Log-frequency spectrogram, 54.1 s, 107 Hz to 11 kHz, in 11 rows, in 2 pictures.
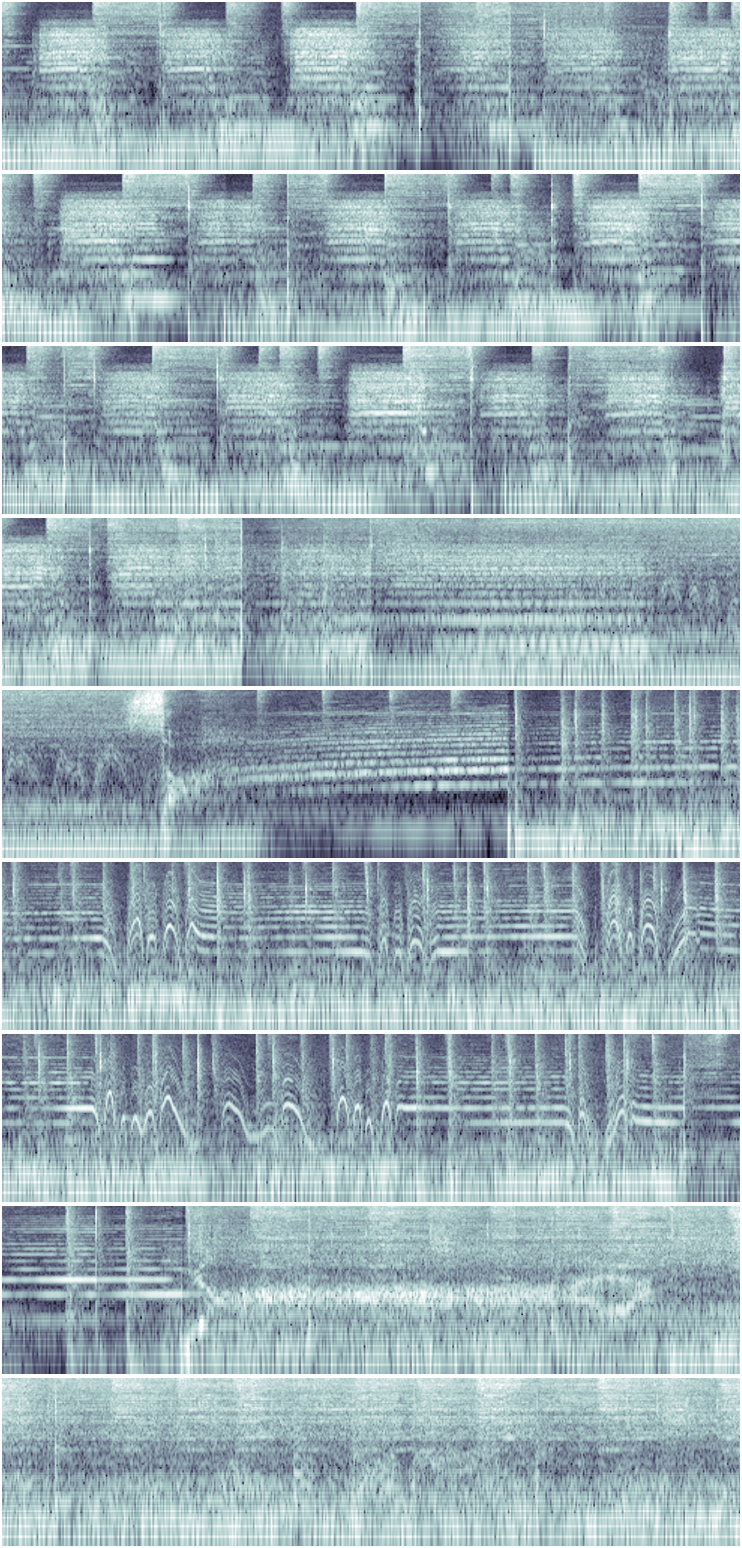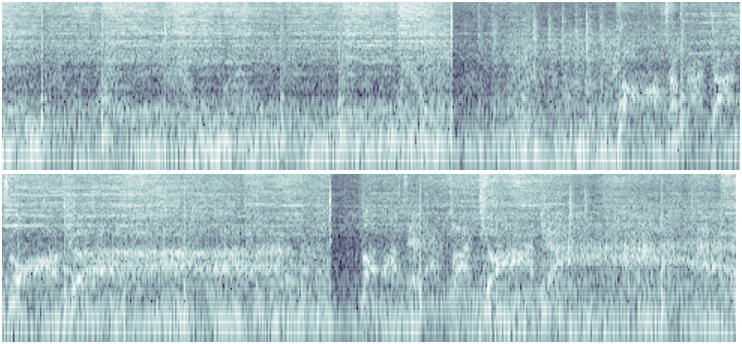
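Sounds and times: electric guitar bending notes: 0.0s - 54.0s
heavy rock band playing: 0.0s - 54.0s.

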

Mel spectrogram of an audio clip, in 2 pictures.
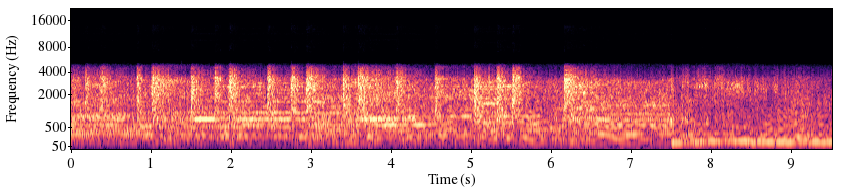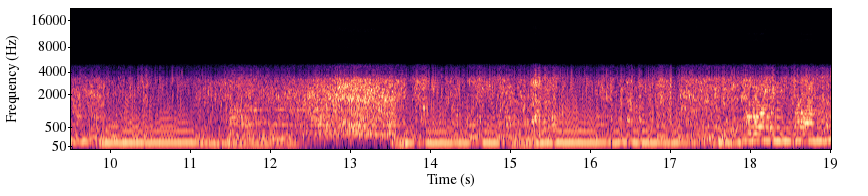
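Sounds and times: acoustic guitar: 0.0s - 19.0s.

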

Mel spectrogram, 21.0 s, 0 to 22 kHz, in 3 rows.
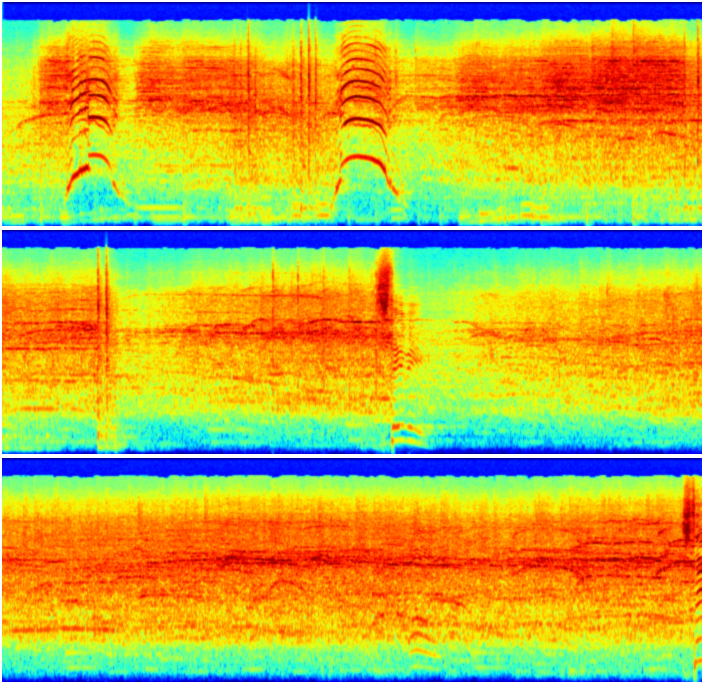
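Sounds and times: salsa band playing: 0.0s - 8.5s
loud rising-and-falling whoops: 0.0s - 10.8s, 11.5s - 21.0s
audience cheering: 0.0s - 21.0s.

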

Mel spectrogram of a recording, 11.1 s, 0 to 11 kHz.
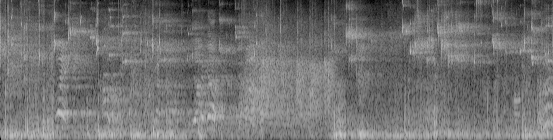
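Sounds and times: basketball bouncing on wooden floor: 0.0s - 1.1s, 1.7s - 4.1s
sneaker squeaks: 0.0s - 5.7s, 6.6s - 11.0s
players' voices: 0.9s - 6.9s.

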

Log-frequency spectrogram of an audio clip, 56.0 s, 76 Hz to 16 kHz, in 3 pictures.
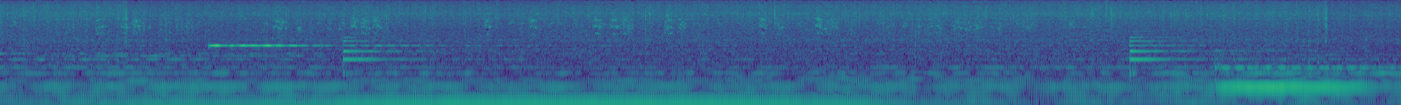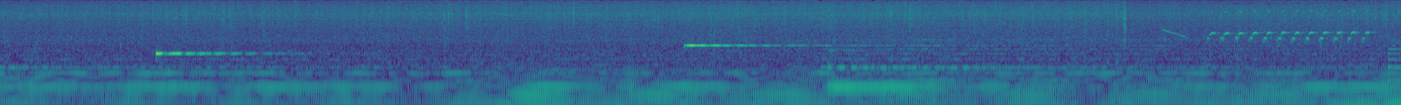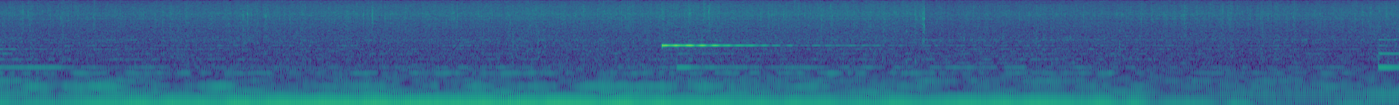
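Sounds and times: low sustained drone: 0.0s - 56.0s
rain falling and splashing: 0.0s - 56.0s
bird trill: 2.8s - 5.4s, 34.2s - 37.0s.

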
